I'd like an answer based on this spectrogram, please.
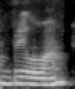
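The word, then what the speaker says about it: Brillouin: Ditulisnya briloin dibacanya briloang ya. Karena ini orang ini ya orang Perancis ya.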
